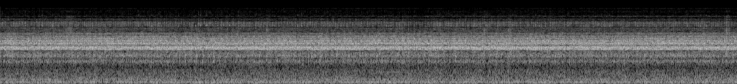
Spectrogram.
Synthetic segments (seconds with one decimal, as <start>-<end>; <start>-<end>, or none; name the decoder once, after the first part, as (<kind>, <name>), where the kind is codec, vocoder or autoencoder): none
